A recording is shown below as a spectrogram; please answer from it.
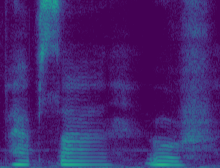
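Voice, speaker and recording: A woman with a slightly low, flat voice plays her character in a tabletop game. She speaks politely and hesitantly, pausing often over her words. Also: slight background noise. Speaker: player.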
